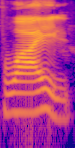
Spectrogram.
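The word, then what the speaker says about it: boil: जब जब किसी वर्ड में ओ आई आए तो ओ आई को औ से पढ़ते हैं। बी ओ आई एल इसे पढ़ेंगे बॉयल।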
